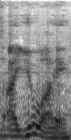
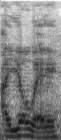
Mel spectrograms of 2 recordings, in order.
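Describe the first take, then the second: First: The middle vowel sounds like 'oo'. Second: The middle vowel sounds like 'oh'. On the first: The speaker calls it right. "but it should be pronounced ayuay" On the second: The speaker calls it wrong. "it's spelled A Y O W E Y"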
